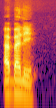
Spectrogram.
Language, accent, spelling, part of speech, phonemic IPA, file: French, France, abalée, verb, /a.ba.le/, LL-Q150 (fra)-abalée.wav
- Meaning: feminine singular of abalé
